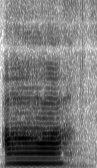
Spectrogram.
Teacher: is high and steady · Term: first tone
